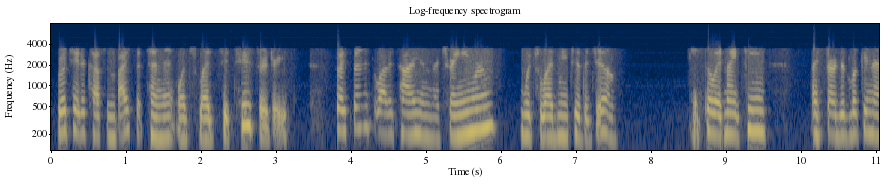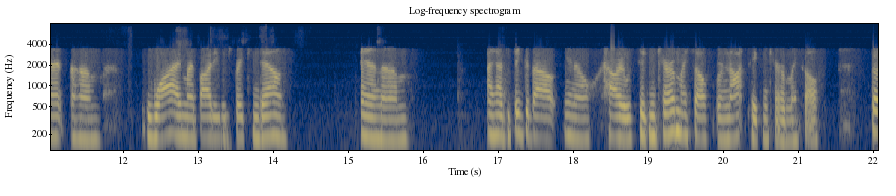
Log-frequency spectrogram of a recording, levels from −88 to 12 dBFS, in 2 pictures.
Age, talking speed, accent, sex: 30-49, 175 wpm, American, female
